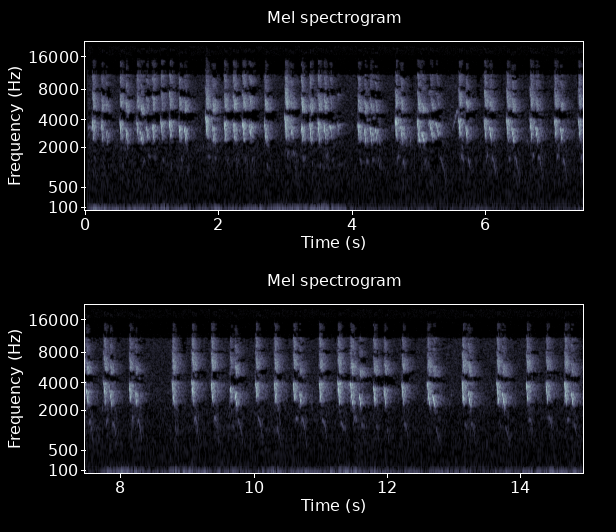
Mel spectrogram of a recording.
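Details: Indian palm squirrel chirping while eating: sharp, high, clipped chips fired in quick runs of about three to four per second with short breaks between bursts, over a faint low rumble in the background.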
